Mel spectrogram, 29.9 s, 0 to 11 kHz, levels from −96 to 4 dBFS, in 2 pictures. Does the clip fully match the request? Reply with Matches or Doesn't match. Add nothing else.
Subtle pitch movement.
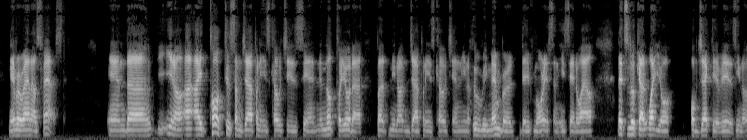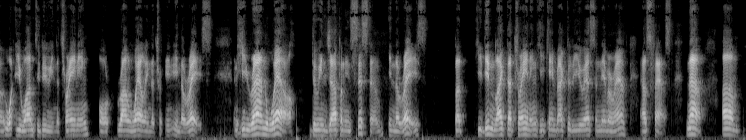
Matches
